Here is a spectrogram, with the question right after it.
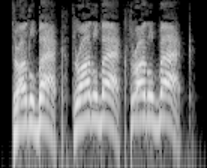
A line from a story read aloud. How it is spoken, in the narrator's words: the crew chief yelled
